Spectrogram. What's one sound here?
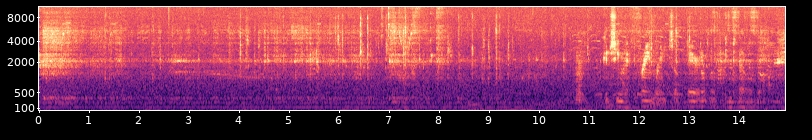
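Video game sound effects clatter and pop through a small television speaker.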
